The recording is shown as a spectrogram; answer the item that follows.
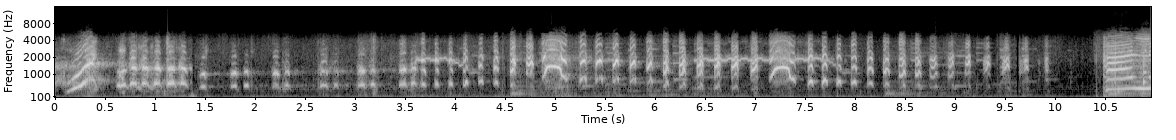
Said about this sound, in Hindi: क्या मुर्गी हाँ पकड़ लाओ मुर्गी हाँ ये तो मेरे बाएं हाथ का काम है अभी पकड़ता हूँ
